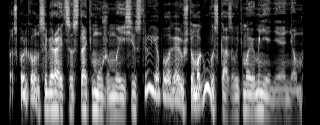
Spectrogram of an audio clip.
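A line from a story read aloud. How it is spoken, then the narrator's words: Grumbling. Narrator (Russian): проворчал Джеймс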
